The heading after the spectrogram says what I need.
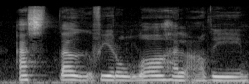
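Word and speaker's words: أستغفر الله العظيم: Firullah, fi, jangan pi. Ya. Rullahal azim, rullah tebal. Hal azim, yang benar. Jangan hal azim, hal. Tapi bacanya hala. Lalu zim, a-nya nggak dibaca. Ini pun salah. Dijaga ya. Lalu dijaga lagi, jangan sampai zi ini menjadi huruf yang lain. Jangan menjadi huruf jim.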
